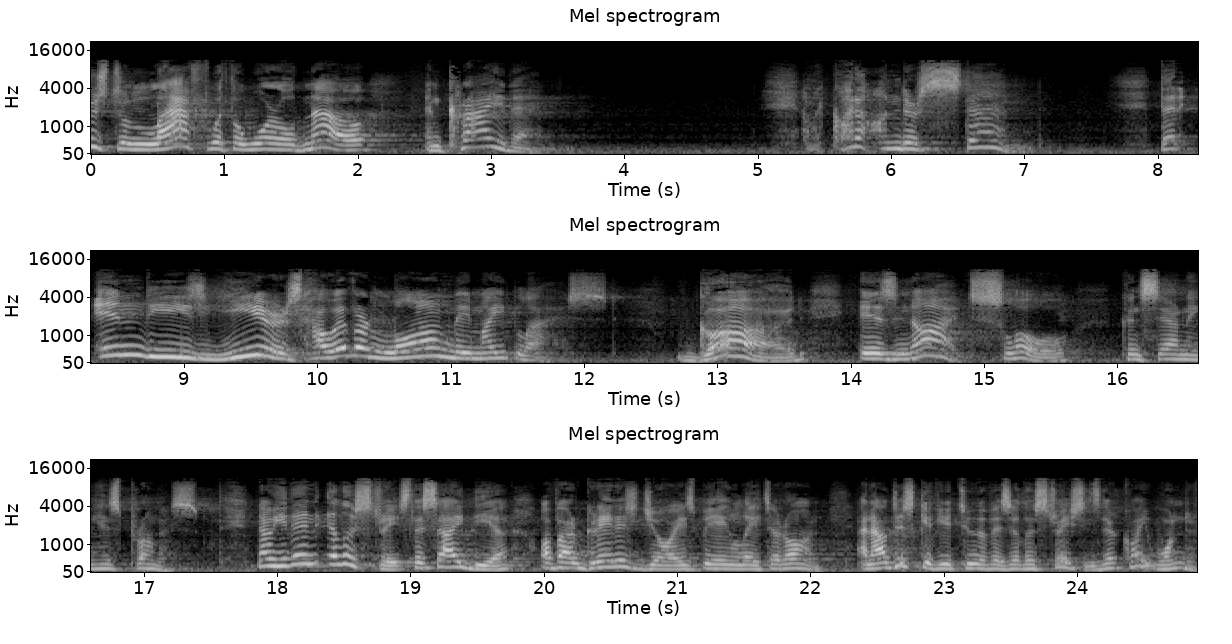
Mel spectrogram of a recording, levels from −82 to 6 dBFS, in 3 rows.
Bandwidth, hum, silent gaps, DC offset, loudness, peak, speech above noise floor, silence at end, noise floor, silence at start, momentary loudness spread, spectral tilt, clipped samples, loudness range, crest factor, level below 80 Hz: 11.5 kHz; none; none; under 0.1%; -20 LUFS; -2 dBFS; 31 dB; 0 s; -52 dBFS; 0 s; 14 LU; -3.5 dB/octave; under 0.1%; 7 LU; 20 dB; -58 dBFS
